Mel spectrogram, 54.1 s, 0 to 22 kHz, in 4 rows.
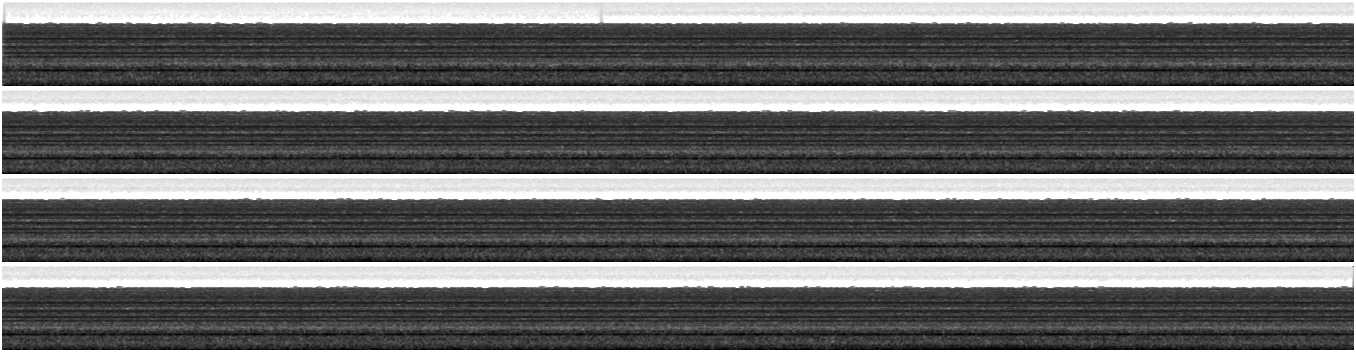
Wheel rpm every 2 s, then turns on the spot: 0, 0, 0, 0, 0, 0, 0, 0, 0, 0, 0, 0, 0, 0, 0, 0, 0, 0, 0, 0, 0, 0, 0, 0, 0, 0, 0.
none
